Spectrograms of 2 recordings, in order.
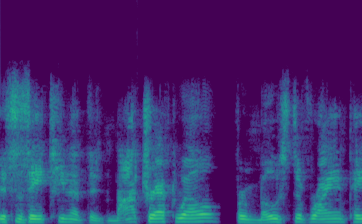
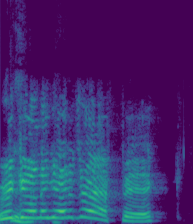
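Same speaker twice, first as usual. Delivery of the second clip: put-on Italian accent, pitched up; 14 semitones higher, 3 dB louder than usual. Repeating another speaker's line about a draft pick: imitating a friend's italian accent. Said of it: "an Italian accent from Dominique".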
